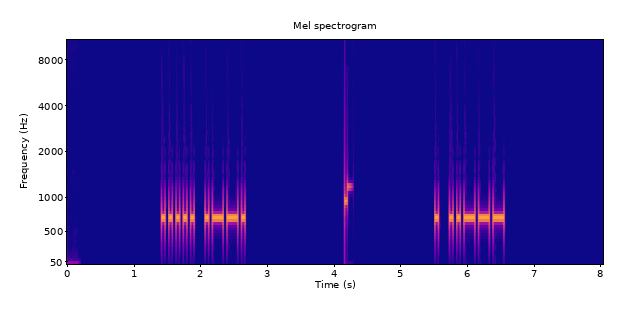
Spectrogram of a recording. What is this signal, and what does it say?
Morse code, heard as a keyed tone, about 22 wpm, 700 Hz. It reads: 5 P E 2
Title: Single-Letter Single-Number 22wpm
